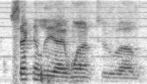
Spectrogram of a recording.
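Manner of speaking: ordinary talk, nothing marked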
